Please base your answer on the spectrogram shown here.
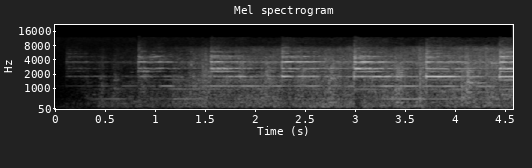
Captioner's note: train bell clanging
